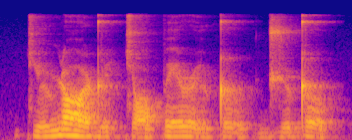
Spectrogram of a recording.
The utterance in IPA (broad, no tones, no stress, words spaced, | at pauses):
cy ɳɔɖy cɔpe ɹyʈu | d͡ʒyɖo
